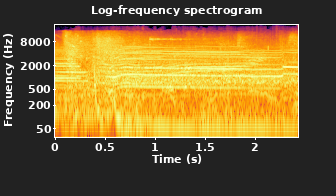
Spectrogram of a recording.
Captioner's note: cheers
